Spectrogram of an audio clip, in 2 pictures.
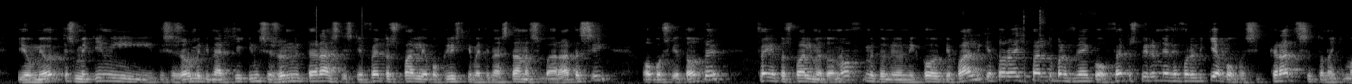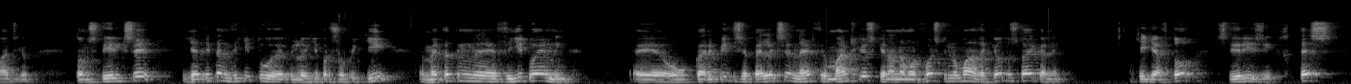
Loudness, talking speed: -23 LUFS, 185 wpm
